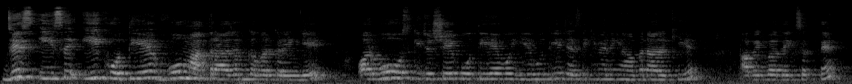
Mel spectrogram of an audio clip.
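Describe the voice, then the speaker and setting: A woman teacher patiently explaining letter sounds to small children, stretching out syllables slowly and checking in often. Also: a little high, steady tone, slight background noise. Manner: patient, slow, drawn-out syllables with frequent "theek hai". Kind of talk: Hindi phonics lesson for young children. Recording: echoey room, mic at a distance.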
